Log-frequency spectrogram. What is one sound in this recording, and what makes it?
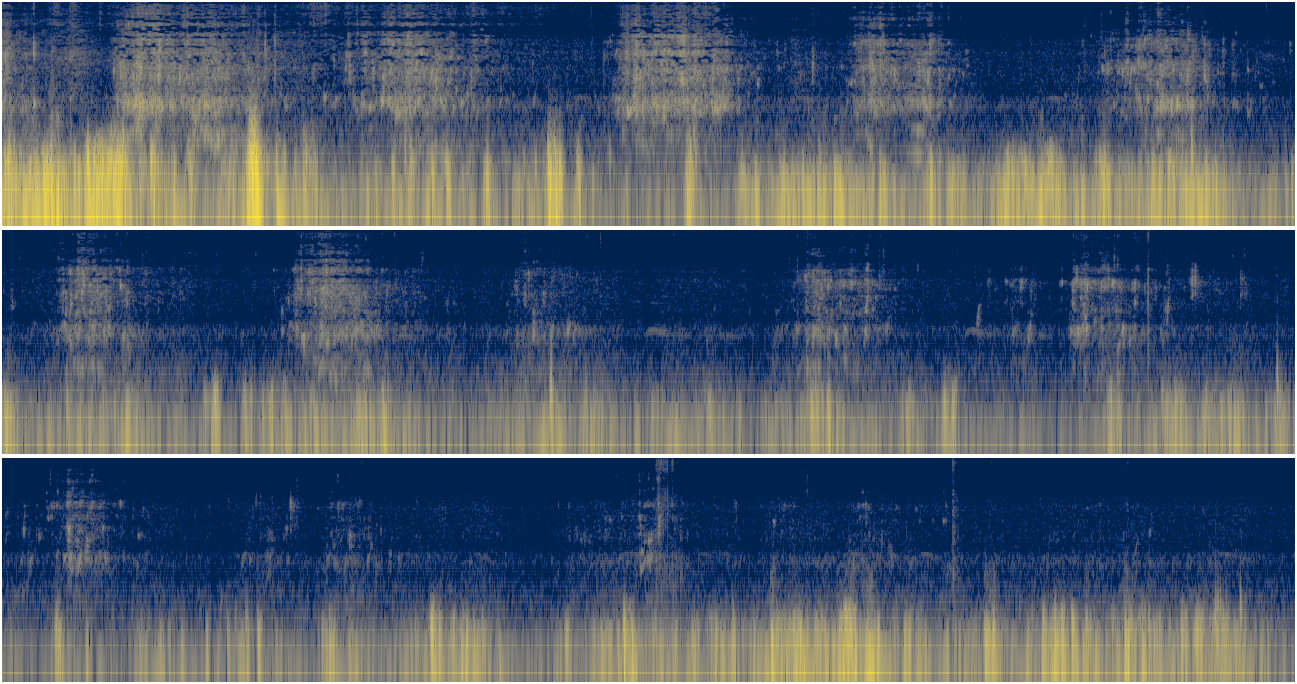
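Water sloshes and splashes as a man wades through a shallow river.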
